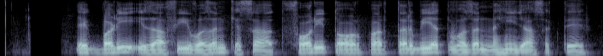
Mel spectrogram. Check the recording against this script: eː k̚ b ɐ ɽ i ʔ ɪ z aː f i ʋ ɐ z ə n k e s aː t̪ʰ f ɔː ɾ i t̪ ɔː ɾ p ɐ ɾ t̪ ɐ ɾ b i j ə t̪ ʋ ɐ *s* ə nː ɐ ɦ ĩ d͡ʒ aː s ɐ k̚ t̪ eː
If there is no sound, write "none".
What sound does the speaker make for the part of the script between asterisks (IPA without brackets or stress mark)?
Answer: z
